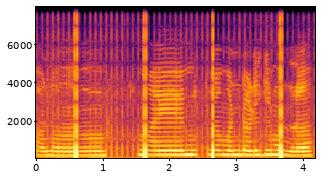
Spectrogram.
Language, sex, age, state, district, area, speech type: Marathi, female, 30-45, Maharashtra, Nagpur, urban, spontaneous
